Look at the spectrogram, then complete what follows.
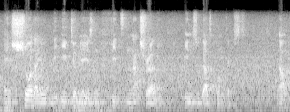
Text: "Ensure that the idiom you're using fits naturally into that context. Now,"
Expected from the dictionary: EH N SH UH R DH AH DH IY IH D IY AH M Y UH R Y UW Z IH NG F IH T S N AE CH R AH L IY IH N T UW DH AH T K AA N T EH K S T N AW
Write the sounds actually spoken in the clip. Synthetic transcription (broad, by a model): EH N SH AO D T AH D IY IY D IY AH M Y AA Y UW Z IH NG F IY T N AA CH R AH L IY IH N T UW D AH T K AA N T EH K S T N AW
